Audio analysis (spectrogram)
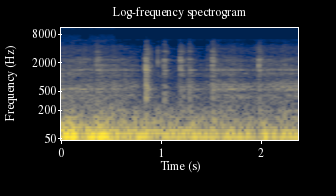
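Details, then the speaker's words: Yanmar 2GM20F marine diesel, engine still fairly cold, oil drawn out via dipstick tube with Camco hand vacuum extractor: low rumble broken by irregular slurping gurgles as it pulls air, sump empty. "and then you finally hear it do that once it's sucked all the oil dry you pumping pump and pump it seems like nothing's happening because that oil is moving slowly until you hear that glorious gurgle"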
